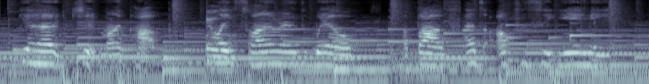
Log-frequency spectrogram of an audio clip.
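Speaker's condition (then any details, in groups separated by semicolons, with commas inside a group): Cerebral palsy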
